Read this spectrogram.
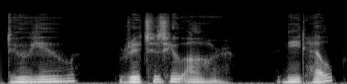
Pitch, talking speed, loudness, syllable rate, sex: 110 Hz, 140 wpm, -18 LUFS, 3.6 syllables/s, male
